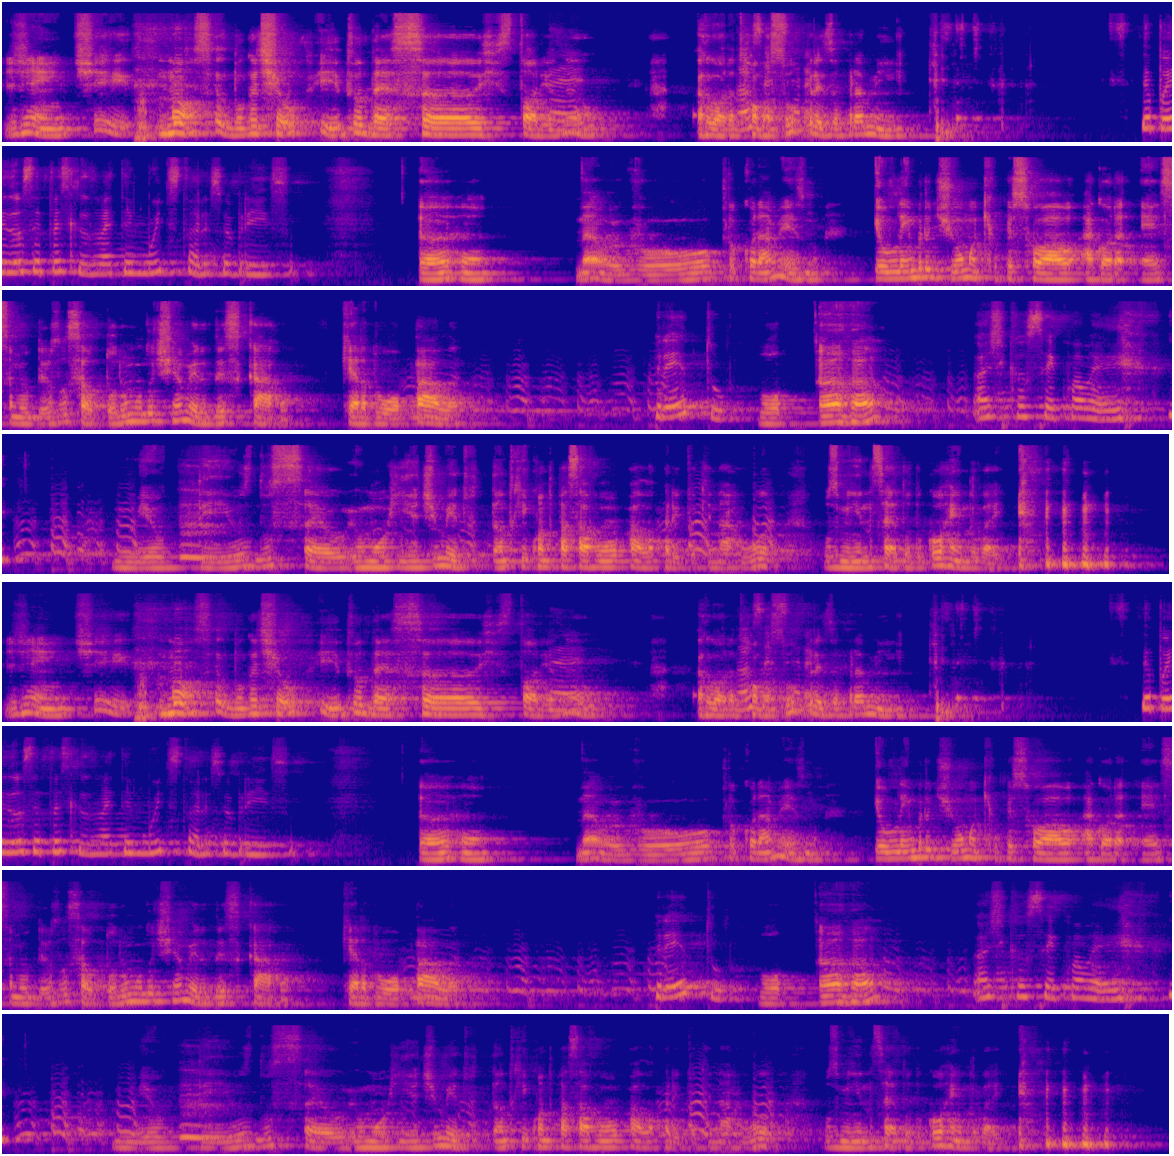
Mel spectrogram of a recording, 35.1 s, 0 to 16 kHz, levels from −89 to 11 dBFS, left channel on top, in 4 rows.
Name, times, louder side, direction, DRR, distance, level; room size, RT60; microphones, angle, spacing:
voice 1, 0.0-4.5 4.9-6.9 11.9-12.5 13.1-15.0 15.3-19.7 20.1-21.0 23.2-24.2 27.2-32.2 32.5-34.6, left 4 dB, 55° left, 1.0 m, -24 dB
voice 2, 1.0-1.4 4.1-4.4 5.5-6.1 7.0-7.1 8.6-10.9 20.6-20.8 22.5-23.1 24.8-26.4 27.7-28.0 32.9-33.3, left 1 dB, 30° left, 1.7 m, -29 dB
sound 1, 20.5-22.6 23.9-25.0 26.2-27.4 28.8-30.0 30.4-32.2, equal, 15° left, 4.1 m, -41 dB
26.0 x 25.0 x 8.6 m
head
